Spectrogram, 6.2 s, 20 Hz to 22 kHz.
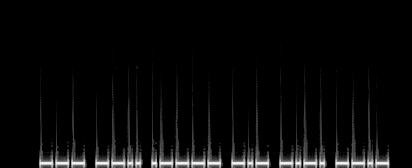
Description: Morse code, heard as a keyed tone, about 20 wpm, 700 Hz. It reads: OZ1KCQ
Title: DXCC-100 Call Signs - 6 Characters - 20wpm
